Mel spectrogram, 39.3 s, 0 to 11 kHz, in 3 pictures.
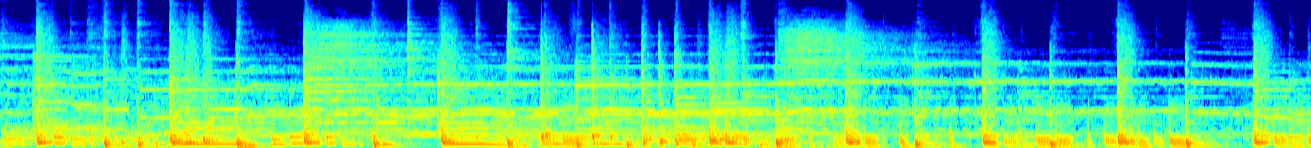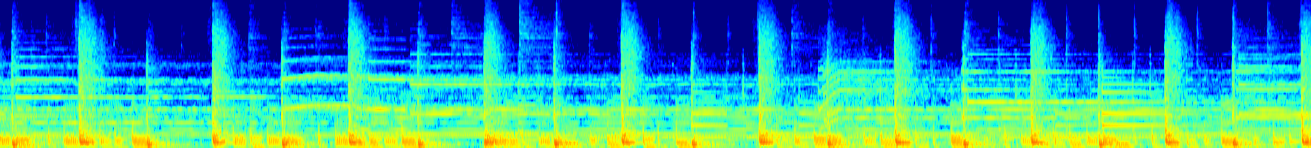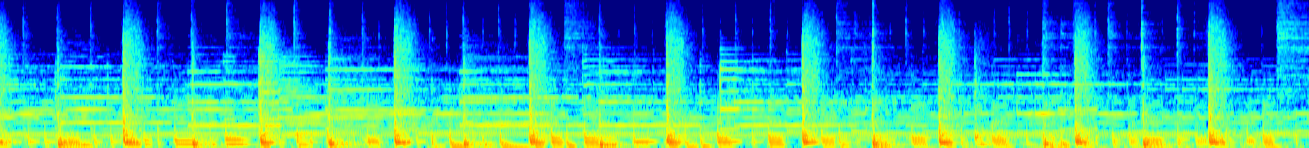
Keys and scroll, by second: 0.0-0.9 typing, 0.8 Escape, 2.7 b, 3.3 x, 4.9 ctrl+space, 5.1 r, 6.8 space, 10.1 space, 10.9 x, 12.6 Escape, 16.4 space, 18.4 ctrl+space, 19.1 x, 22.3 space, 24.8 space, 28.8 e, 30.3 x, 31.2 ctrl+z, 32.0 x, 33.6 space, 36.7 space.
